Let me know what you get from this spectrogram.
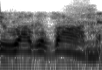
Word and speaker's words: Raghavan: It should be Raghavan.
